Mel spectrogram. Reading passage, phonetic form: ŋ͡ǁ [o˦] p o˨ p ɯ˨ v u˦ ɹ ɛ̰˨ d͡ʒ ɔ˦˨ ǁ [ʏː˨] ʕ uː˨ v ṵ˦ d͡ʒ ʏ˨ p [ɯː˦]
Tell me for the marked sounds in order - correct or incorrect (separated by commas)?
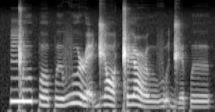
incorrect, incorrect, correct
